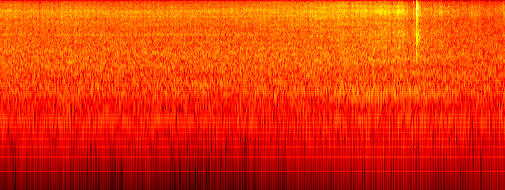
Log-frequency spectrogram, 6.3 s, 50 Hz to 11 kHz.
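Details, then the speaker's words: Toastmaster model 5359 vintage metal-blade fan at full speed: loud steady whoosh with fine buzzing rattle from a grille loose due to a missing screw; rattle stops on lower speeds. "we'll start up on high being it's metal blade so it's pretty loud we'll move it a little bit don't want to draft the cats start up on high grillon Z rattle there's a missing screw"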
